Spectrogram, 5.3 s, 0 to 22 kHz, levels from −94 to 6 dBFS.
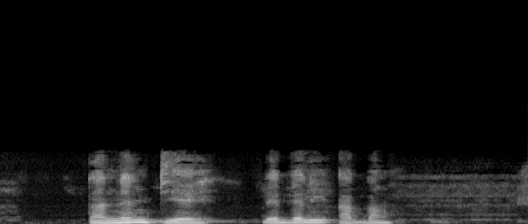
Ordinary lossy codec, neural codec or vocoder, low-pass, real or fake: AAC, 32 kbps; codec, 16 kHz, 16 kbps, FunCodec, trained on Chinese and English, 50 frames a second; 7.2 kHz; fake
